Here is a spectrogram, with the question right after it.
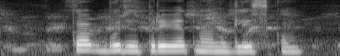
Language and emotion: Russian, neutral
